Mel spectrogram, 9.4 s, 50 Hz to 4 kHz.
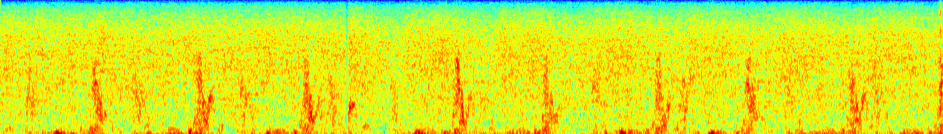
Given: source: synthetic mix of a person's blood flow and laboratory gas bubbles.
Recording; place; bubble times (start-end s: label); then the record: Doppler ultrasound of blood flow; precordium
9.35-9.44 s: bubbles
From the record:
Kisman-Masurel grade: 113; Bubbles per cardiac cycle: 1 to 2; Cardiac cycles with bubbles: 1 to 10%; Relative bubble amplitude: loud (0.450 to 0.775); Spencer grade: 1 (occasional bubble signal discernible with the cardiac motion signal, with majority of cardiac periods free of bubbles); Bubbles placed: only in the low amplitude regions of the cardiac cycle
